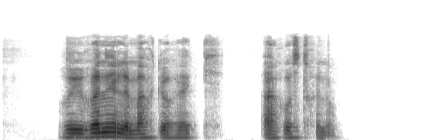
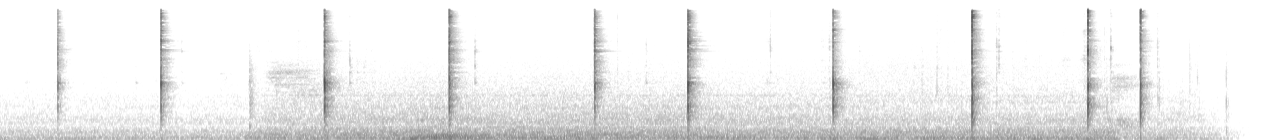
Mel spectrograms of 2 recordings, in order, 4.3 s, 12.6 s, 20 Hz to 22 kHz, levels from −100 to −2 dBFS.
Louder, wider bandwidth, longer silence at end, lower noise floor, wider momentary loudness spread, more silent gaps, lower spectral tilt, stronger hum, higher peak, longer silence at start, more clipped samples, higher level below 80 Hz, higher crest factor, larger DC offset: first, -25 LUFS vs -36 LUFS; second, 8 kHz vs 16.5 kHz; second, 1 s vs 1.2 s; second, -76 dBFS vs -80 dBFS; second, 18 LU vs 22 LU; first, 2.32-2.61 s vs none; first, -6 dB/octave vs 0 dB/octave; neither; about the same, -4 dBFS vs -4 dBFS; about the same, 0.65 s vs 0.55 s; neither; about the same, -64 dBFS vs -68 dBFS; second, 22 dB vs 40 dB; neither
